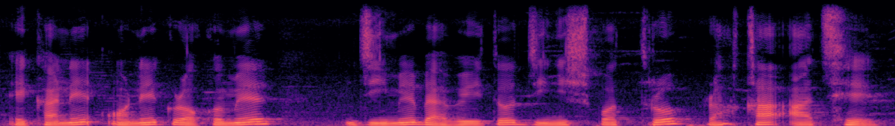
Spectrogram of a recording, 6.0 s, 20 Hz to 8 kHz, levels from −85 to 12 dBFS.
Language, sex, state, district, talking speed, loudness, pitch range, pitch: Bengali, male, West Bengal, Alipurduar, 80 wpm, -18 LUFS, 110-135 Hz, 115 Hz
